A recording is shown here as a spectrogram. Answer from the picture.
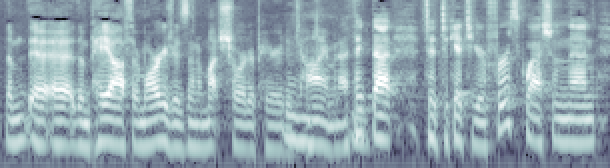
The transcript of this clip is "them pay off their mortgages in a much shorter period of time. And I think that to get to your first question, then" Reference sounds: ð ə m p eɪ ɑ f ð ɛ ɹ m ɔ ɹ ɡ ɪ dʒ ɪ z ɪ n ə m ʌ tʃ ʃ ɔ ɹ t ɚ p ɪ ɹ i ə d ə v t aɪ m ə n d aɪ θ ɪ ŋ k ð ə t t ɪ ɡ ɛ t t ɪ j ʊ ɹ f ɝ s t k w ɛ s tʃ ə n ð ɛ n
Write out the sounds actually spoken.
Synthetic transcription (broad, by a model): ð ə m p eɪ ɑ f ð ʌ ɹ m ɔ ɹ ɡ ɪ dʒ ɪ z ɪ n ə m ʌ tʃ ʃ ɔ ɹ t ɚ p ɪ ɹ i ə d ə v t aɪ m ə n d aɪ θ ɪ ŋ k ð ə t t ɪ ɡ ɛ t t ɪ j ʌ ɹ f ɝ s k w ɛ s tʃ ə n ð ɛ n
